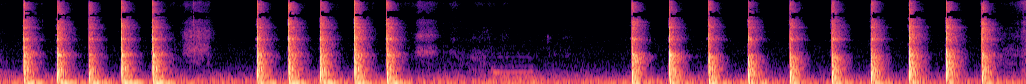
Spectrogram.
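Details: Chiropractic adjusting hammer worked over a tight shoulder blade (scapula) and its muscles, in a patient with work-related elbow and wrist issues: rapid sharp taps at about three per second, with brief pauses between runs.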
